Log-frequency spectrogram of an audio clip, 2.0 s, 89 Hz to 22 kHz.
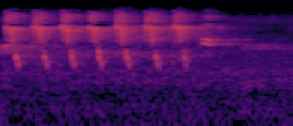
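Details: Nightingale singing in Kyrgyzstan in 2020: a rapid series of about seven repeated notes, each pairing a high ringing tone with a short descending slur, delivered in roughly 1.2 seconds, then a single higher drawn-out whistle as the phrase fades.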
